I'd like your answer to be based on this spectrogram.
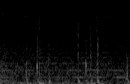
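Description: A few hoofbeats from a walking horse in The Witcher 3 sound in quick succession, soft and fairly distant, with no talk over them.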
